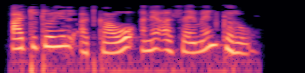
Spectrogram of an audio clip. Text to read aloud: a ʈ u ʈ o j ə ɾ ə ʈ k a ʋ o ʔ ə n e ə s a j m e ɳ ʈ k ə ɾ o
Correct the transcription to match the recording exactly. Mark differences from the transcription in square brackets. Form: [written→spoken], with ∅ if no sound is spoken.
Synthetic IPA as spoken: a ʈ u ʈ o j ə [ɾ→l] ə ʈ k a ʋ o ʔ ə n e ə s a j m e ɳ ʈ k ə ɾ o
